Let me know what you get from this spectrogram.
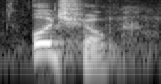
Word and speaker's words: Odfjell: Odfel. Odfel. Se escreve O-D-F-J-E-L-L. Só tirar o J. – Só tira o J.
